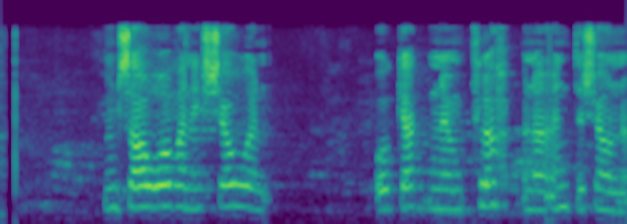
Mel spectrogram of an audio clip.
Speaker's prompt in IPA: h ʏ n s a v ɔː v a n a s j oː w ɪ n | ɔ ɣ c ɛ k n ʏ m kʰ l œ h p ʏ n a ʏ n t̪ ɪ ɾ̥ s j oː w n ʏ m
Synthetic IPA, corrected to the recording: h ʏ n s a w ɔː v a n i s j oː w ɪ n | ɔ ɣ c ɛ k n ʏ m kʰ l œ h p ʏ n a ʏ n t̪ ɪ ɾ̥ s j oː w n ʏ m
